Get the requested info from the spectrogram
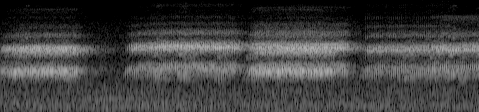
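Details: Frogs calling on a summer night in a Northern Virginia backyard: long steady buzzing trills in overlapping bursts of about one second, with short gaps between them, over a faint constant background hiss.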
